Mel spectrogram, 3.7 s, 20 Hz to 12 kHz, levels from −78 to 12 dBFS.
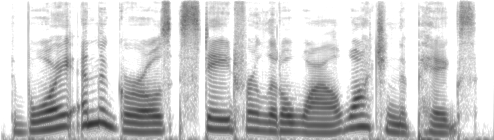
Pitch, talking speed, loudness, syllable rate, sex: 185 Hz, 210 wpm, -16 LUFS, 4.8 syllables/s, female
